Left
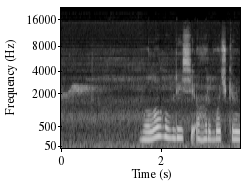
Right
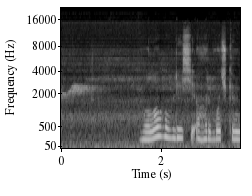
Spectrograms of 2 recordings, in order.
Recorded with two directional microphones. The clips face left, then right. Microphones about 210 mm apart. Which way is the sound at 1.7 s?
20° left (ahead or behind).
